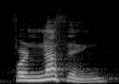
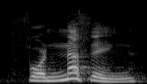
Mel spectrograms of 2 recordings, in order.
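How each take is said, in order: The two takes are said the same way.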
